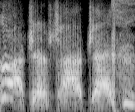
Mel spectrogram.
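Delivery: high, slow screamed soldier's voice.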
